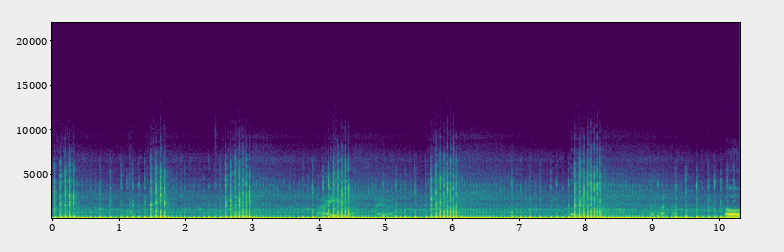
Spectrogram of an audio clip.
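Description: A vintage Royal Enfield Bullet engine with a double silencer runs loud and close, its steady bassy thump broken by several short revving surges.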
